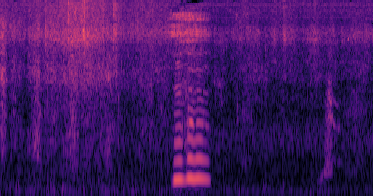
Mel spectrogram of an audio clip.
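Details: Domestic dog from a funny dog fails compilation giving one short, wavering, tonal whine-like yelp about a third of a second long, with a steady low hum and faint background noise before and after.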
